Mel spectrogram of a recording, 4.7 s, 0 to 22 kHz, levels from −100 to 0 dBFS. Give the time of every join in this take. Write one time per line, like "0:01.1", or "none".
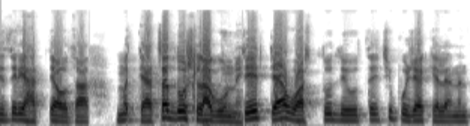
0:01.0
0:02.4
